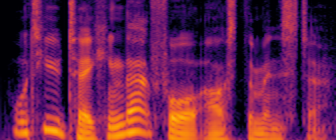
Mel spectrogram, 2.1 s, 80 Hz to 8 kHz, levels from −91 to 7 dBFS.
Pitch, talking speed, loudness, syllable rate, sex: 130 Hz, 255 wpm, -18 LUFS, 7.3 syllables/s, male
